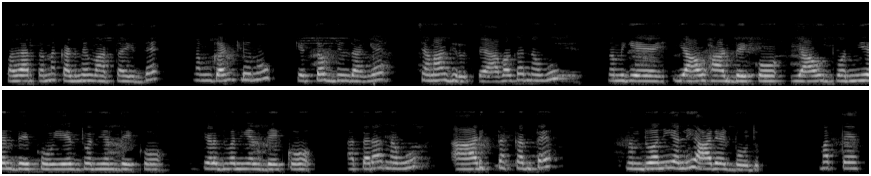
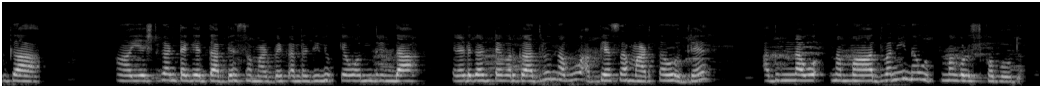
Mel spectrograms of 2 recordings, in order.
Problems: constant background noise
